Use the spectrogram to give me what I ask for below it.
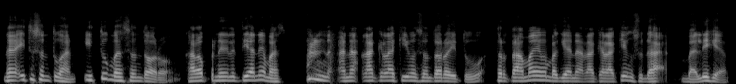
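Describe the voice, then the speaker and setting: A man's voice: a little high, quick pace, a bit bright, no room sound, studio quality. Earnest man lecturing on a video call. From Indonesia. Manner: earnest, repeats phrases, addresses listener directly. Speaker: parenting webinar speaker. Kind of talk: conversational lecture.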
